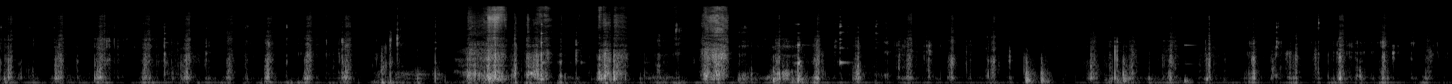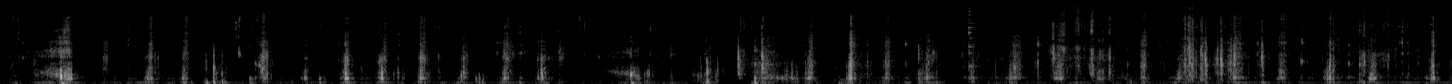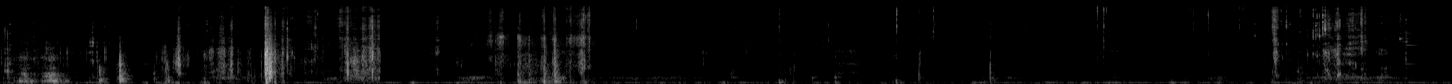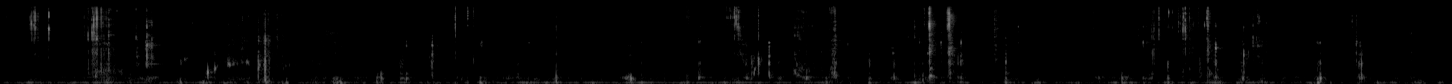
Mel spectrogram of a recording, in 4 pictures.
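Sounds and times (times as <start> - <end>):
crisp chewing crunches: 12.4 - 35.0, 49.8 - 53.8.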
